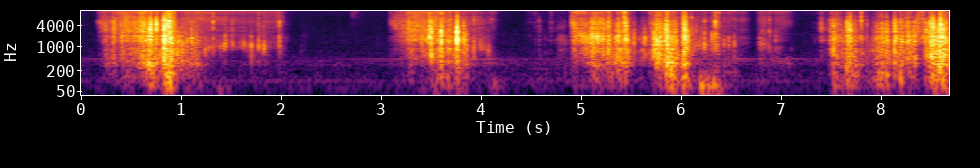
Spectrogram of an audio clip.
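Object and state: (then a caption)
Paper catalog pages being turned. A thin paper catalog with white text pages lies open flat on a table while fingertips turn its pages and the palm flattens and rubs them. Bursts of bright, dry rustling and crinkling come in four or five separate stretches, each fading to silence in between.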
